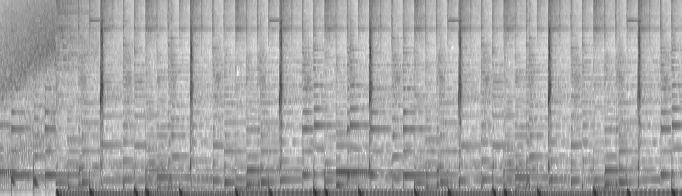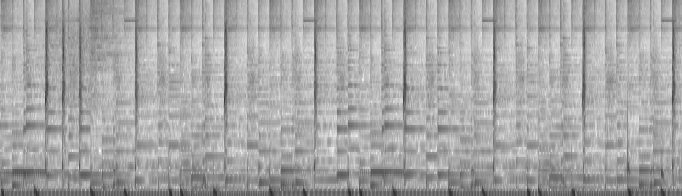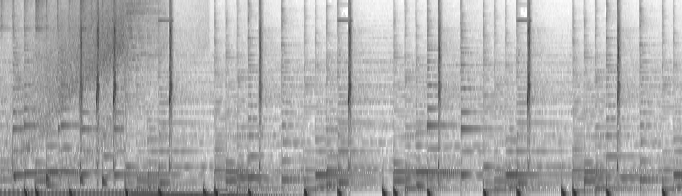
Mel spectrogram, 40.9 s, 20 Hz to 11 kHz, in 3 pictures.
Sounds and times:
Strum: 25.4s - 30.2s.

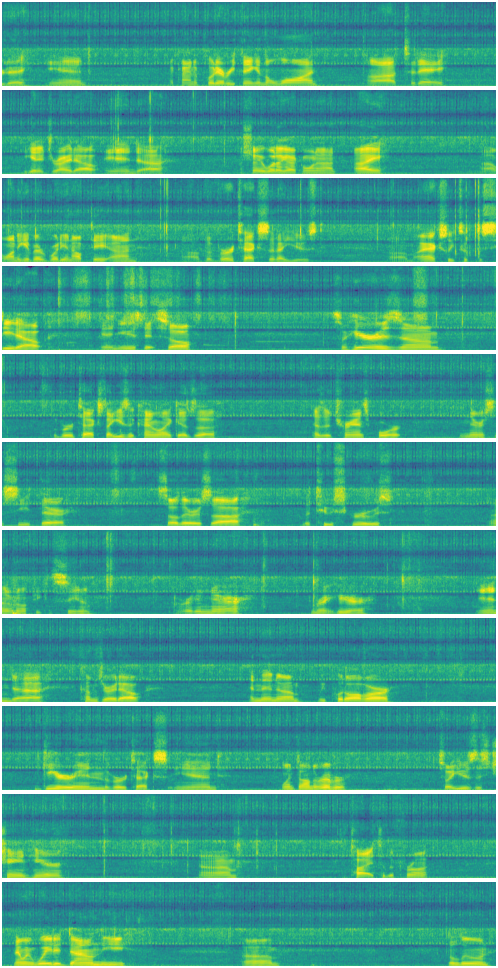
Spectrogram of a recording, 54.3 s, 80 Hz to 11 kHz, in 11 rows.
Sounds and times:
Speech: 0.0s - 0.8s, 1.7s - 4.4s, 9.8s - 13.0s, 13.8s - 16.8s, 26.3s - 28.6s, 31.4s - 32.1s, 34.4s - 36.0s, 43.9s - 45.1s, 46.4s - 46.8s, 48.0s - 48.7s, 49.5s - 50.7s, 51.8s - 52.2s.

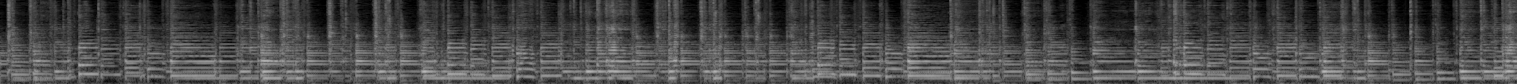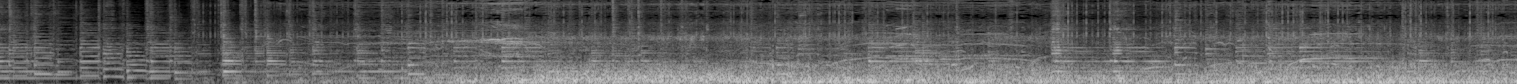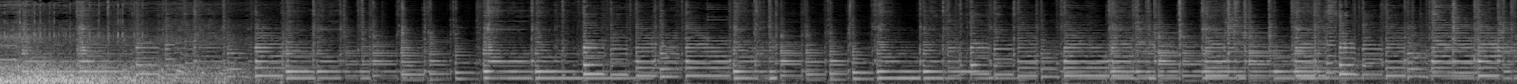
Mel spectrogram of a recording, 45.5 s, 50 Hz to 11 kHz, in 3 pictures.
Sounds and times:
Music: 0.0s - 45.5s.

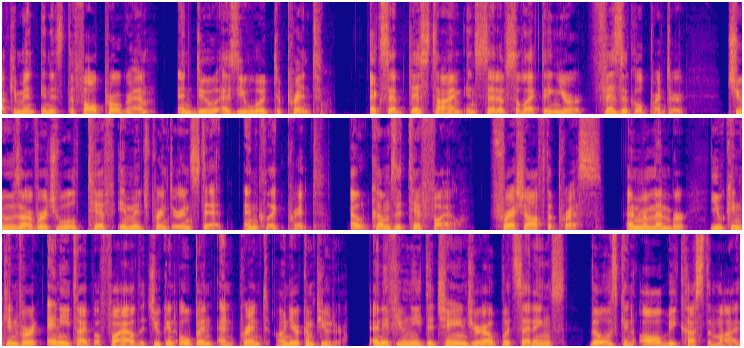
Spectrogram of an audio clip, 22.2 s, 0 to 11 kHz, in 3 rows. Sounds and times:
Speech: 0.0s - 22.1s.

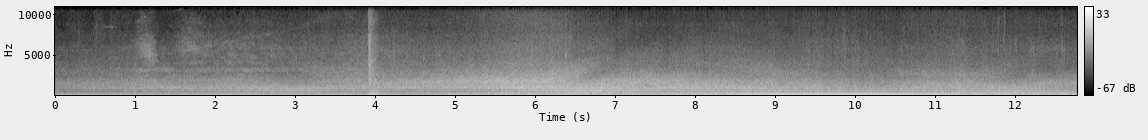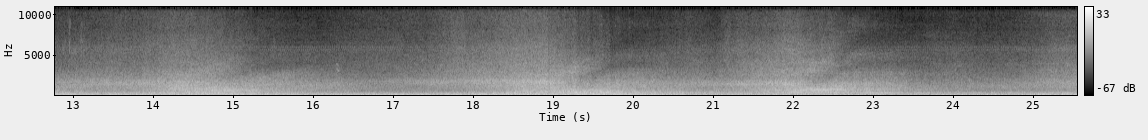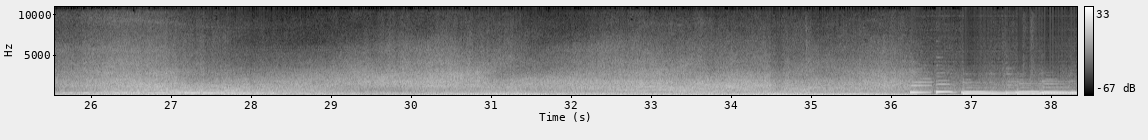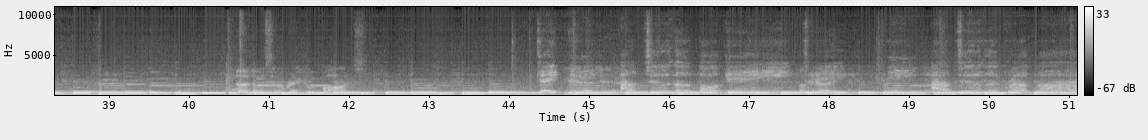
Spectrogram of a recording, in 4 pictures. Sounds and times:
Outside, urban or manmade: 0.0s - 51.1s.

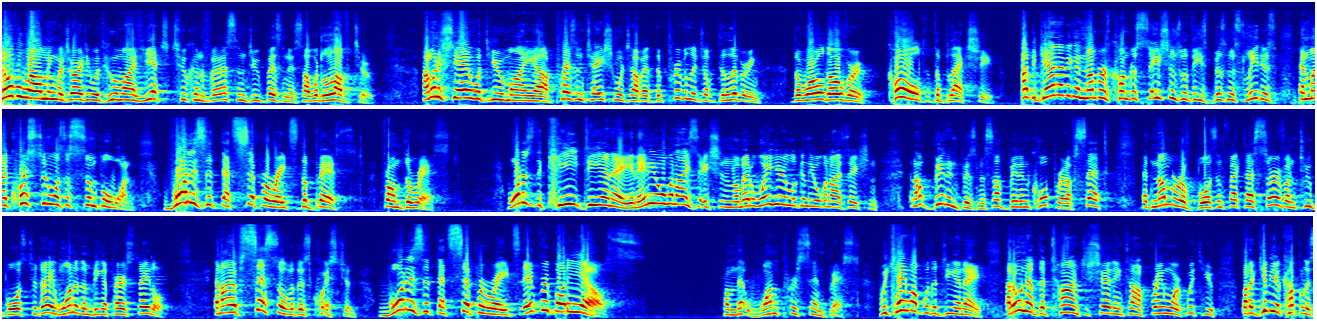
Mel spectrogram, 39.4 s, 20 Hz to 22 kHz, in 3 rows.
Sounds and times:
Speech: 0.0s - 32.7s, 33.4s - 39.3s.

